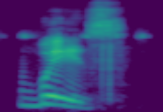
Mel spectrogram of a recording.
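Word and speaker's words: WAIS: Second वेज, वेज, ठीक है, बट इसका स्पेलिंग देख लो, वेट जैसा बोलते हो वैसे ही है वेज।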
